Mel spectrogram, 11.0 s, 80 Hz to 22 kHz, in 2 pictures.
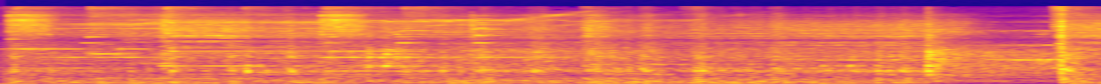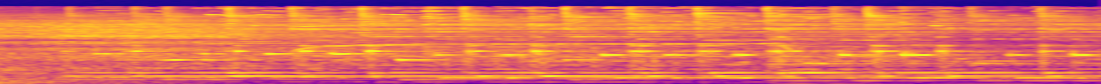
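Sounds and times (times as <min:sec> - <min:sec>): mallet keyboards: 0:00.0 - 0:04.7, 0:05.3 - 0:11.0
tenor drums: 0:00.0 - 0:11.0.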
